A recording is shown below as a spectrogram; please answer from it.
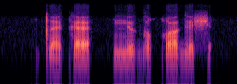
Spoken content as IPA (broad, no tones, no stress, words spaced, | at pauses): t̪ækæ | nøɡo qʷæɡæʃ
